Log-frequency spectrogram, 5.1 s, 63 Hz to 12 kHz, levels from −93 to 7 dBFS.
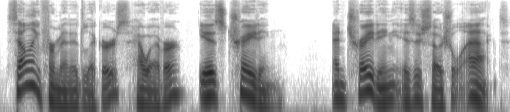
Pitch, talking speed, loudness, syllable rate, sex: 110 Hz, 140 wpm, -19 LUFS, 4.8 syllables/s, male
